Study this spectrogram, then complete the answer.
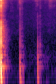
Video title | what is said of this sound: FAIL PROOF! EASY SANDWICH BREAD | you hear that it sounds Hollow it is ready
